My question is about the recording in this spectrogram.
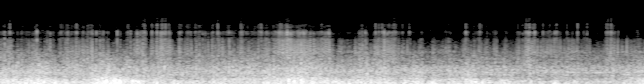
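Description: Wind buffeting the microphone of a bicycle-mounted camera while riding, over a steady road rumble that swells twice, with light rattles throughout.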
